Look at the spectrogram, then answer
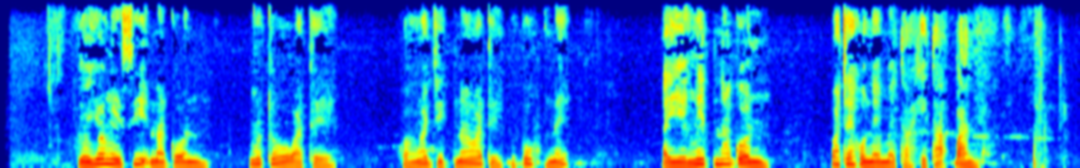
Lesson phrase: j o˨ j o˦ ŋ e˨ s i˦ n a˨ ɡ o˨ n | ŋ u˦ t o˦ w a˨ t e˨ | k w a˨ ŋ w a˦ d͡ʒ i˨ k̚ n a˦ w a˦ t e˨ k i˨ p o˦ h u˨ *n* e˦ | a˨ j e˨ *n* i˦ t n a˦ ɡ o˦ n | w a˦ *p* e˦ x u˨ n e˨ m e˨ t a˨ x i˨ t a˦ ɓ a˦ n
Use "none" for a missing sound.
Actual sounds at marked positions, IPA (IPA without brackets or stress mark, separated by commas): n, ŋ, t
